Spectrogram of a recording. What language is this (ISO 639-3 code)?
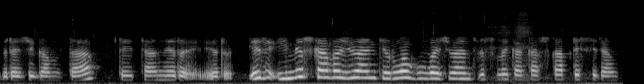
lit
